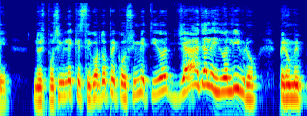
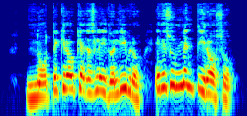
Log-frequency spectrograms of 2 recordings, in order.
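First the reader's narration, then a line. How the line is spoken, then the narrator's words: Exclaimed. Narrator (Spanish): exclamé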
